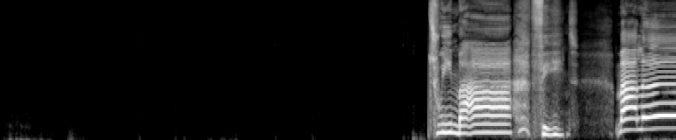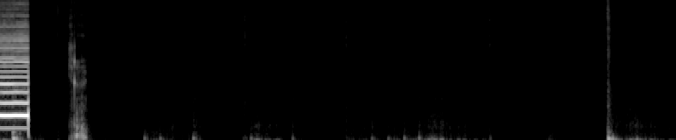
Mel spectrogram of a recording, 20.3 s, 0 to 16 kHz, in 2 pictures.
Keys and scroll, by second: 6.2 space, 10.3 space.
